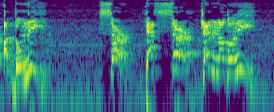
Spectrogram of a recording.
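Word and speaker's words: אדוני: The same letters, Aleph, Dalet, Nun, Yud, are not pronounced Adonai, God, but Adoni, little vowel difference, and it's Sir.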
